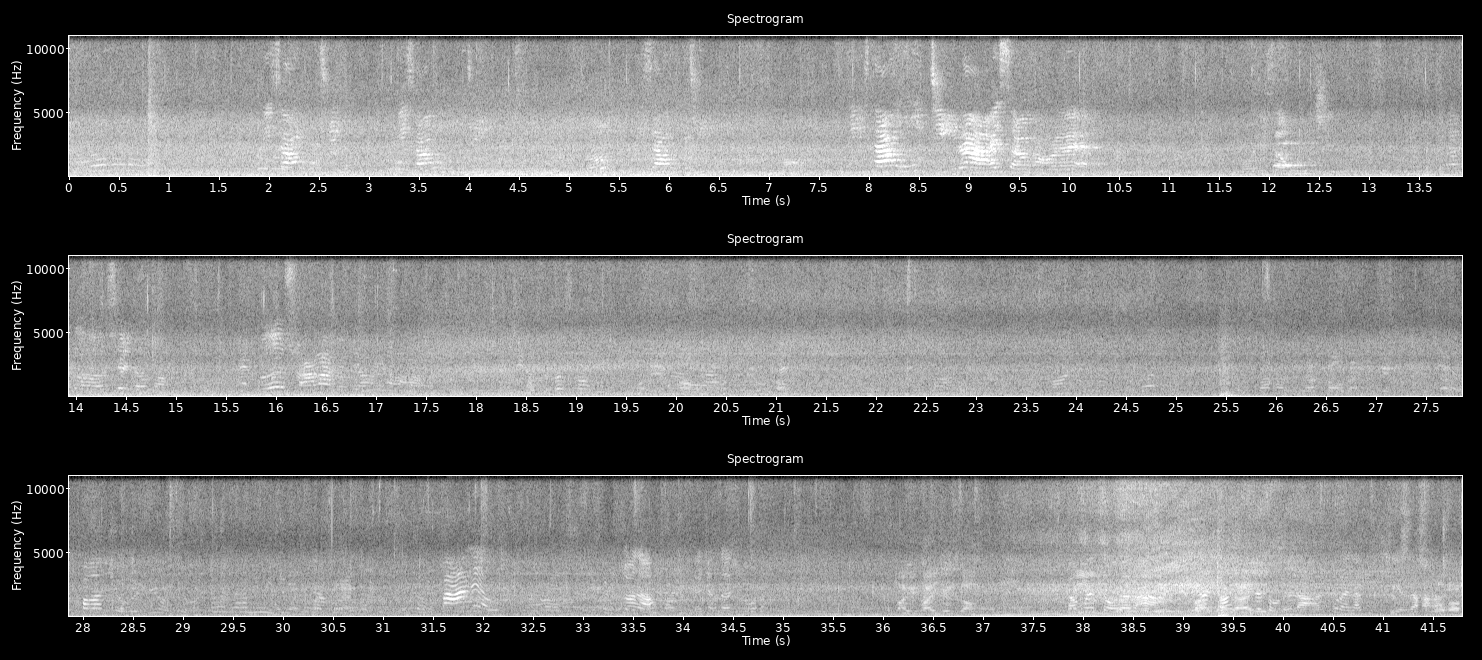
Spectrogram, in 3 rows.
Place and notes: Lane, Section, Zhōngyāng North Rd, Beitou - Mother and child
Mother and child, Walking on the road, Traffic Sound, Binaural recordings, Zoom H6+ Soundman OKM II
